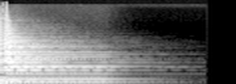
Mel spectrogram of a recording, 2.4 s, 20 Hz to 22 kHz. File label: Bb Minor; x,13,11,10; strummed; chord shape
